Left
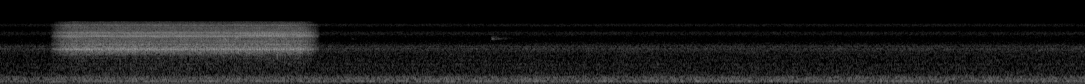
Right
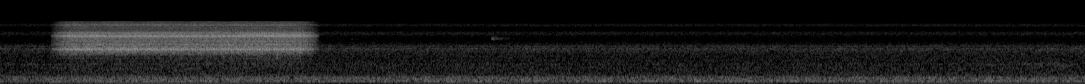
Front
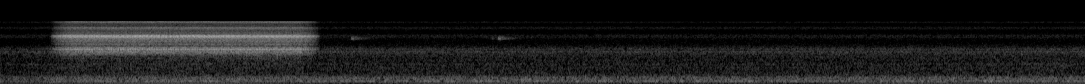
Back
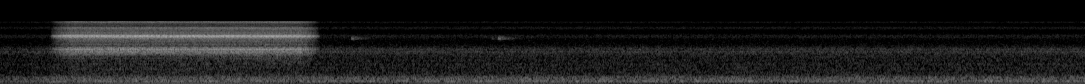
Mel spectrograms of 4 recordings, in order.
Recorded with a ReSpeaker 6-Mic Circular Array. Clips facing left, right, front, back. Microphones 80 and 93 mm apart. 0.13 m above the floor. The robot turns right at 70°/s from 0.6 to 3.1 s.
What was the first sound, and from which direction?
Only background noise.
